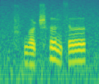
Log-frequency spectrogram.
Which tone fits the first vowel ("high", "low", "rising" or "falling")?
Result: rising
